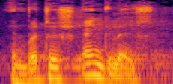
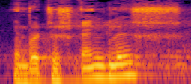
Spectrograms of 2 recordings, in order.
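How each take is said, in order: No difference in how they are said.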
